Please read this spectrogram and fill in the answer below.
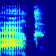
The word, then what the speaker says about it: Ock: Whereas, you know, Stan Lee said Doc rhymes with Ock.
